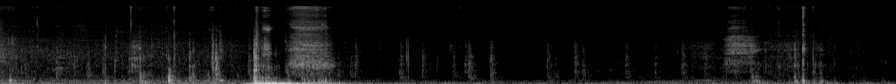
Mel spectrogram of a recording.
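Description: Rain hiss and rustling as a person gets into a car, then a car door slams shut with a deep thump about three seconds in. After that the rain noise is shut out and only faint clicks and rustles remain inside the closed cabin.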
